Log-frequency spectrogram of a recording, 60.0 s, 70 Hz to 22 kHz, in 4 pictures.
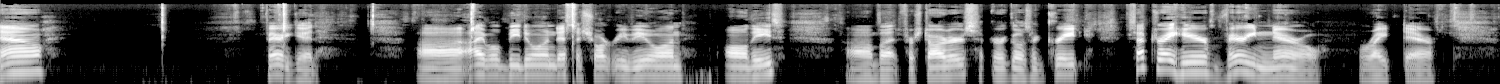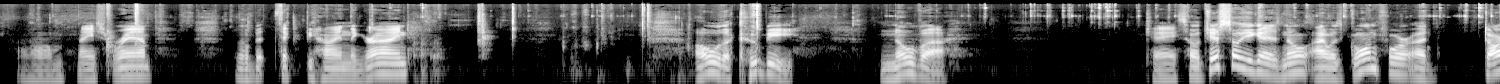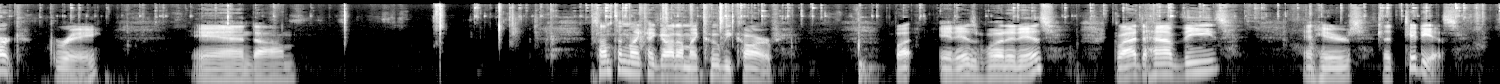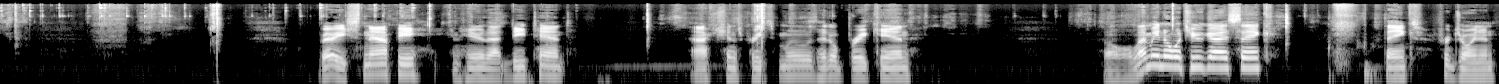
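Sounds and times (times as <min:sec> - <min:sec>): knife handling sounds: 0:29.2 - 0:47.3, 0:51.4 - 0:54.8.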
